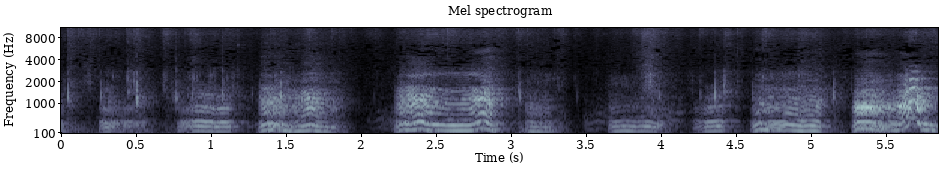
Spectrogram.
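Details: Foster puppies playing together indoors: 14-week-old Golden Retriever mixes and 5-week-old Yorkshire Terriers. Short rough play growls come in bursts about every second, low and throaty with gruff grumbling, separated by brief pauses.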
